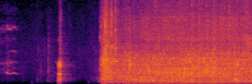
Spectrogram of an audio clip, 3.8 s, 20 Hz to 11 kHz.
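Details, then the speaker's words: 1975 Johnson 25hp outboard, not run in over 4 years: one cord pull and it fires straight away, settling into a steady, even two-stroke buzz with no misses; healthy start. "You get, usually when I get them running pretty decent, you get them about half a pull just sitting."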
